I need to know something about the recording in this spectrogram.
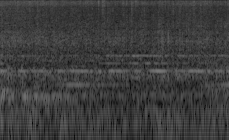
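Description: Prawns and masala paste sizzling steadily in hot oil in a steel wok.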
